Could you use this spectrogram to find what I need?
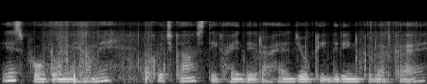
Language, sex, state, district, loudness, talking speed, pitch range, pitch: Hindi, male, Himachal Pradesh, Shimla, -20 LUFS, 210 wpm, 120-155 Hz, 125 Hz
